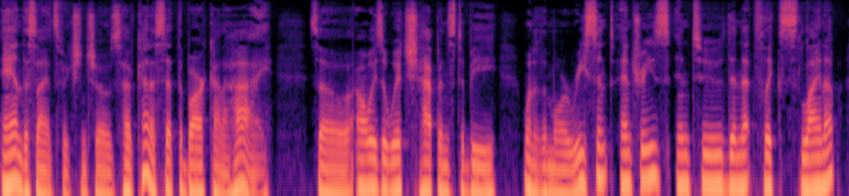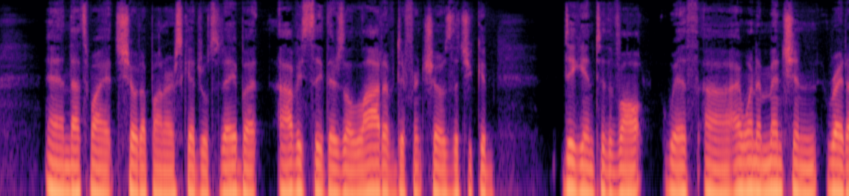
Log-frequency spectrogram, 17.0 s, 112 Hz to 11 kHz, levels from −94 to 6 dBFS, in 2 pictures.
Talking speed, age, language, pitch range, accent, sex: 225 wpm, 40-59, English, 105-135 Hz, American, male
